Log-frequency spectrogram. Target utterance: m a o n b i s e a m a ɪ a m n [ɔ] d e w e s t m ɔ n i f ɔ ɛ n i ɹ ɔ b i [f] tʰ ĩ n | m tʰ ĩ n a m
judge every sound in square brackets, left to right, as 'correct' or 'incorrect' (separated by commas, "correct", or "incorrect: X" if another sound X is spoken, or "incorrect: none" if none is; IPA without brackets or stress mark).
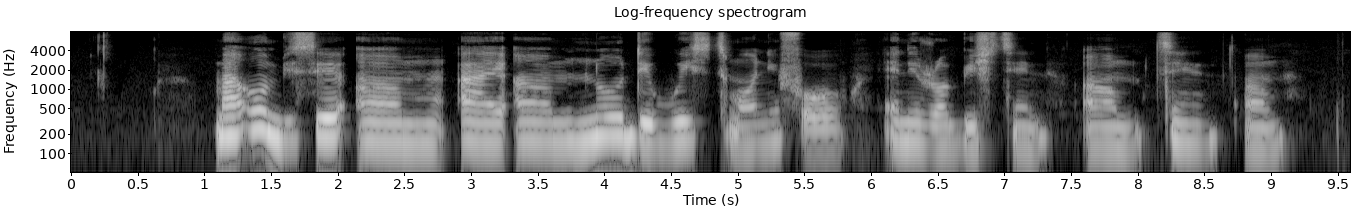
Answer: incorrect: o, incorrect: ʃ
